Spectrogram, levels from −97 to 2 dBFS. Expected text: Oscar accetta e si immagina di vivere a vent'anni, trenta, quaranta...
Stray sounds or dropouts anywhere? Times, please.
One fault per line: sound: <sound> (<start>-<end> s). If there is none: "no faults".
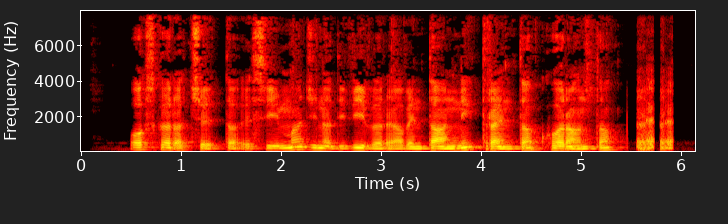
sound: laugh (5.6-5.9 s)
